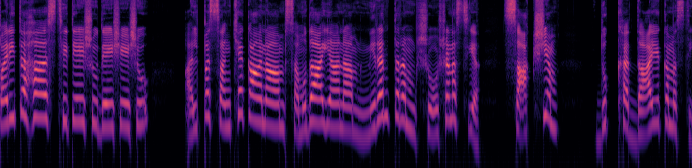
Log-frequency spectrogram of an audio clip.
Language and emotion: Sanskrit, angry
